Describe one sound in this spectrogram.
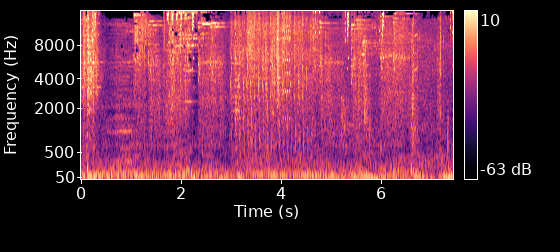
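Heavy gunfire booms in quick bursts.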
